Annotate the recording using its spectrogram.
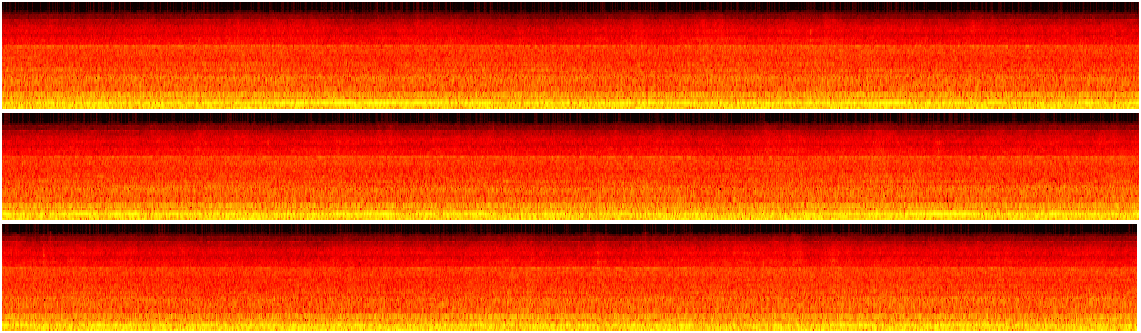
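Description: Snow churns and hisses against the blade of a snow groomer.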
